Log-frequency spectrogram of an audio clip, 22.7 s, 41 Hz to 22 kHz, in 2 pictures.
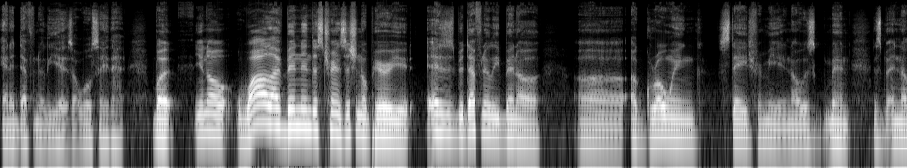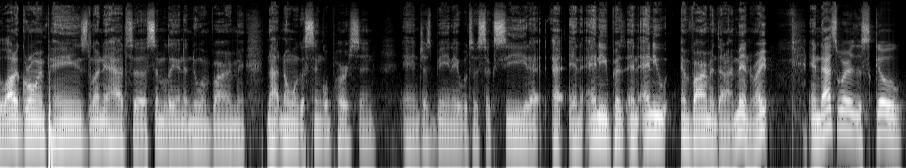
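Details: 18-year-old male college sophomore who stuttered heavily as a child and still stutters, with part-word and whole-word repetitions; stuttering.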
